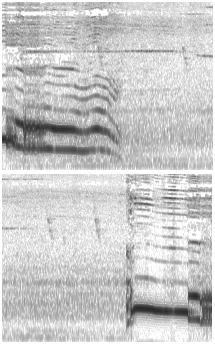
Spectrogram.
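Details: Responding to a passing ambulance, Liza the Alaskan Malamute gives a long wavering howl that sinks and fades after about two seconds; after a quiet pause, another flat sustained howl rises and ends in a broken, wobbling note.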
